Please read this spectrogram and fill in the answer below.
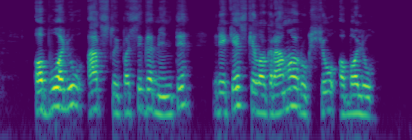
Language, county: Lithuanian, Panevėžys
